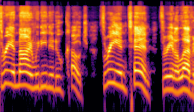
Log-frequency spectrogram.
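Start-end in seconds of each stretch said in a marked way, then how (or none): 0.5-1.3 alarmed, panicked outcry. Mocking what football fans will say as the losses pile up: imitating panicking Jaguars fans. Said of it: "Jaguars fans are gonna be like".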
